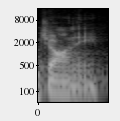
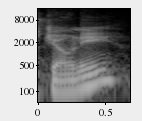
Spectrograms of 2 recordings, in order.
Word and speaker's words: Jony: I was gonna say so I I pronounce my name like Johnny but I spell it horribly.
